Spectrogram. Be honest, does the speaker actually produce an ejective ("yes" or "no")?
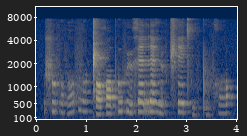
yes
